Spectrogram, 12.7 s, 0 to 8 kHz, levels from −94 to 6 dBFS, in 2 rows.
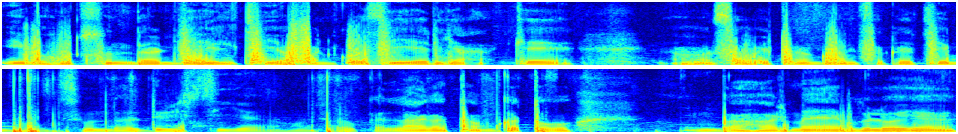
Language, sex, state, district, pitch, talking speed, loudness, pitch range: Maithili, male, Bihar, Saharsa, 125 Hz, 135 wpm, -19 LUFS, 120-130 Hz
